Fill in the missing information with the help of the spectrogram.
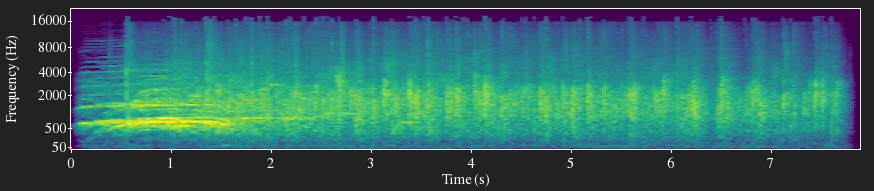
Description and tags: A group of people applauding.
